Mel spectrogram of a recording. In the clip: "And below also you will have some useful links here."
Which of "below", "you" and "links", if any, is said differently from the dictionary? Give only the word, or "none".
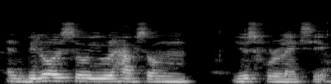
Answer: links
